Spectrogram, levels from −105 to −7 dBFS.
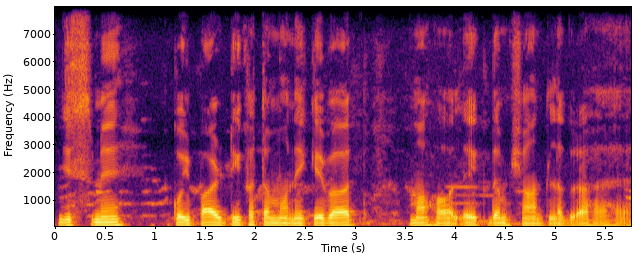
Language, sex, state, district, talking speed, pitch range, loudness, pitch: Hindi, male, Punjab, Fazilka, 135 wpm, 85-95 Hz, -16 LUFS, 95 Hz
